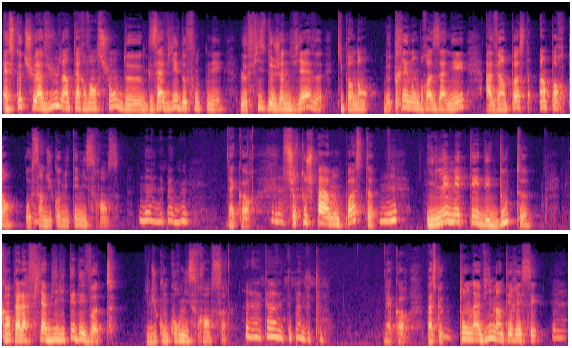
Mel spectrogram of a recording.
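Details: Adult speaker, French interview; ordinary speech.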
